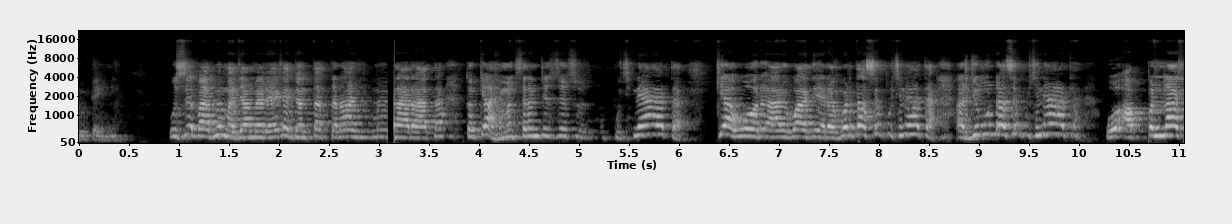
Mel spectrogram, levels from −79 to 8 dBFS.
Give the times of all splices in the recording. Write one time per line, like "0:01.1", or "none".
0:03.2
